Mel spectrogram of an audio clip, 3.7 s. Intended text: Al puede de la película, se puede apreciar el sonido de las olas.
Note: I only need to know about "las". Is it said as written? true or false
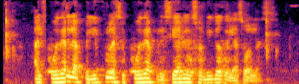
true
